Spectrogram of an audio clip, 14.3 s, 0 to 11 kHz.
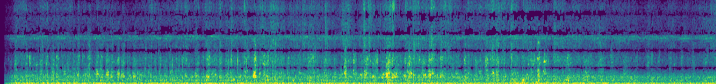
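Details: Triple J's Starr, a 4-month-old American bully puppy, panting steadily throughout: soft, rapid, breathy huffs that run together into a continuous rustling rhythm. A constant high electrical whine sits underneath.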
